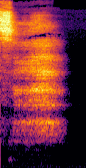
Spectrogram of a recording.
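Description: One deep, slow breath during a vinyasa yoga session, an airy exhale that swells and then fades out, close and soft, with no talking.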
